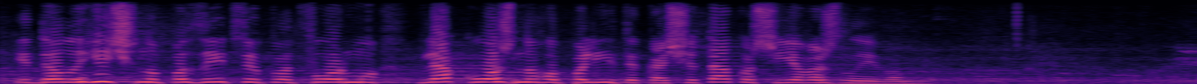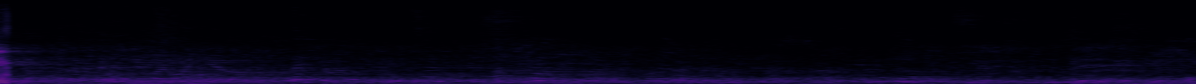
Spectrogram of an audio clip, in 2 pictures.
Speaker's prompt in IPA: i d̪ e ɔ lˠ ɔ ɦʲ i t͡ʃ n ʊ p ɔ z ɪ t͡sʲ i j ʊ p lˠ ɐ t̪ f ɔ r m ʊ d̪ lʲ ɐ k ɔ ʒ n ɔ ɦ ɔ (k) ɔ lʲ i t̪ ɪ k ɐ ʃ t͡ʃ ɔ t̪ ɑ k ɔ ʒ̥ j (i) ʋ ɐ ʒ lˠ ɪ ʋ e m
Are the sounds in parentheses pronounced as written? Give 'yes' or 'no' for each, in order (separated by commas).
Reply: no, no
